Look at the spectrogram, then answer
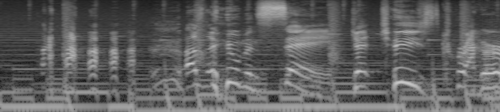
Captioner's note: ⟡ Amazing Music ⟡; ⟡ Maniacal Laughter ⟡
